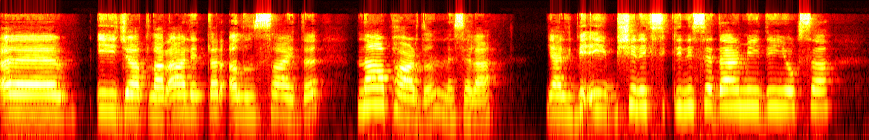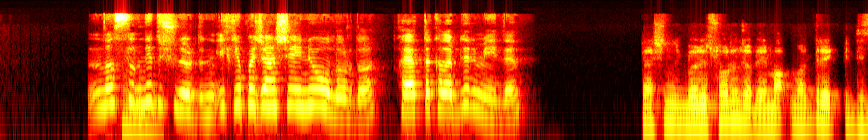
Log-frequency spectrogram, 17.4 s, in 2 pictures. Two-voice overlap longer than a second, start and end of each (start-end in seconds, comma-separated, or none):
none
